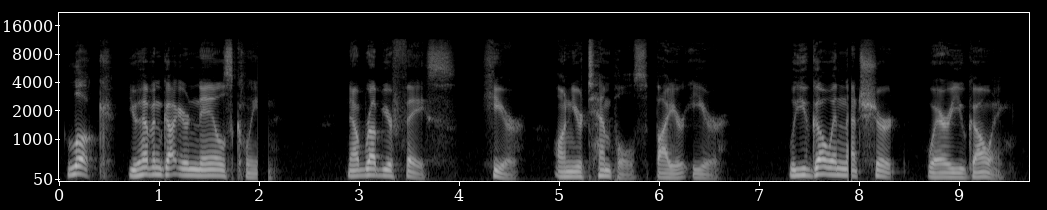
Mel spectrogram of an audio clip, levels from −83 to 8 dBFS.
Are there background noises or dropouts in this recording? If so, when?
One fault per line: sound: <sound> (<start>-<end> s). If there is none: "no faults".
sound: dropout (2.0-2.1 s)
sound: dropout (7.9-7.9 s)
